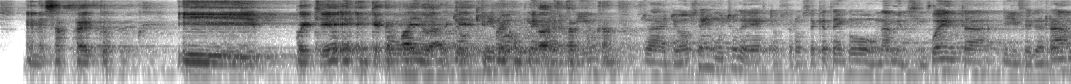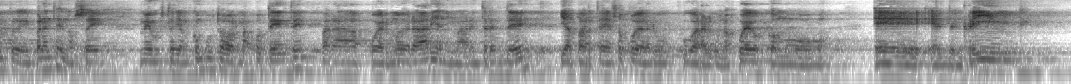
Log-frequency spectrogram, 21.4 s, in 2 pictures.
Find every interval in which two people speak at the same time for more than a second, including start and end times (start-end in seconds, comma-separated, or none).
3.9-5.9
